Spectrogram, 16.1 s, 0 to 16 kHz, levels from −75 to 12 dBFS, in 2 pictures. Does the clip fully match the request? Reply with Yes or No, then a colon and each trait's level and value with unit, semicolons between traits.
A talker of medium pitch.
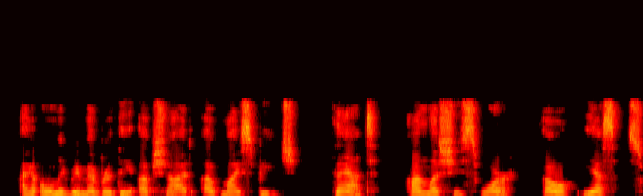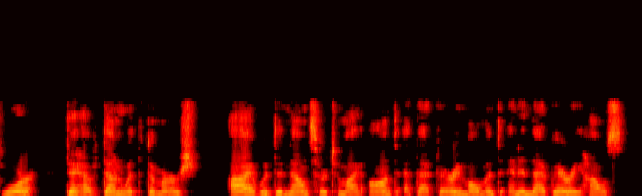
No: low, 120 Hz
